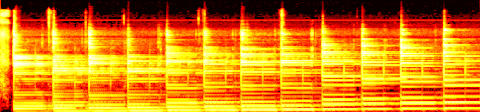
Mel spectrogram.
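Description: Fender Stratocaster electric guitar with Fishman Fluence single-width pickups playing the 'spider' finger warm-up: single notes picked one after another, about two a second, each at a new pitch, the last one left ringing.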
